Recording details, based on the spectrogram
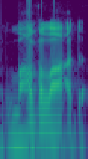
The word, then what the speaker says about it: Lavallade: They're also being honored alongside Carmen de Lavallade, who is a great dancer choreographer, but it took me forever to hear online how to pronounce her name, Lavallade.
